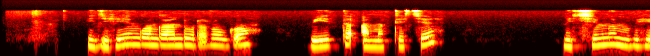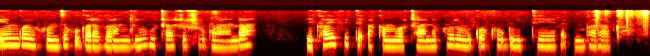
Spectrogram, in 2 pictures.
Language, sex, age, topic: Kinyarwanda, female, 25-35, agriculture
